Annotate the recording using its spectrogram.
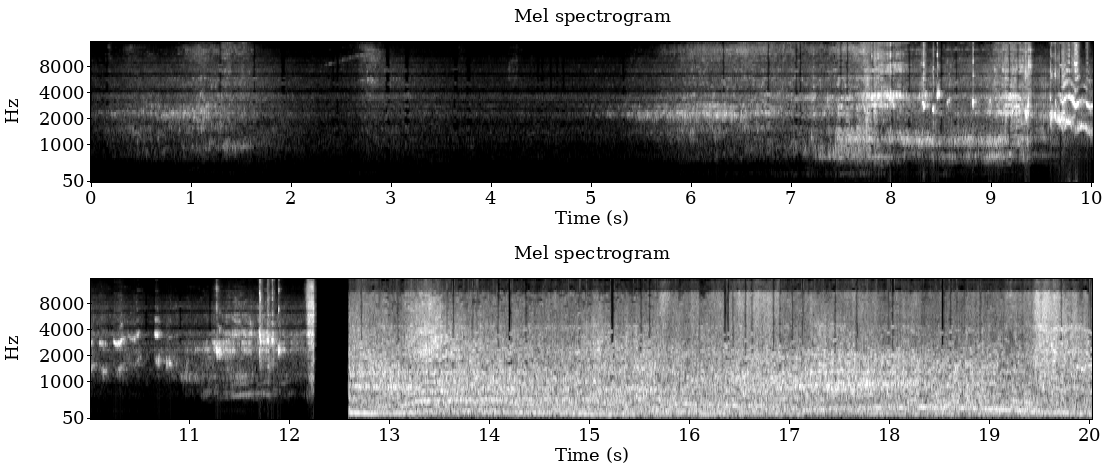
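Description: A car on a street accelerates, its sound building over several seconds. After a sudden cut, a group of sports cars drive through a tunnel, their engines loud and revving up and down, echoing off the walls.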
